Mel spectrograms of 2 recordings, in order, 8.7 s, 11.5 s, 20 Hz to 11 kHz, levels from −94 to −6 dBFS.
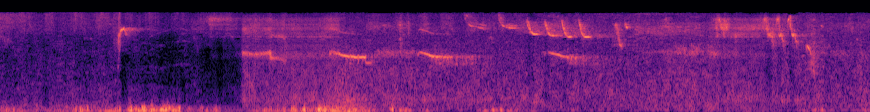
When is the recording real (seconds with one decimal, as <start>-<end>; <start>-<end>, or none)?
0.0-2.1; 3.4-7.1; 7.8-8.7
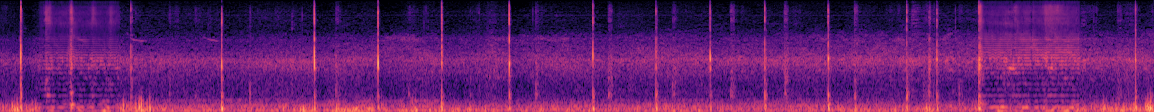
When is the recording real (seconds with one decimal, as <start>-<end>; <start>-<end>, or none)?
0.0-0.4; 1.2-9.8; 10.8-11.5

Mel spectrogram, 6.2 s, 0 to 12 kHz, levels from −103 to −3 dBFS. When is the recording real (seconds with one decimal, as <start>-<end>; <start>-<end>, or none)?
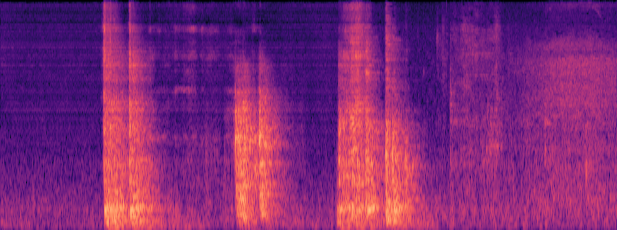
3.7-6.2

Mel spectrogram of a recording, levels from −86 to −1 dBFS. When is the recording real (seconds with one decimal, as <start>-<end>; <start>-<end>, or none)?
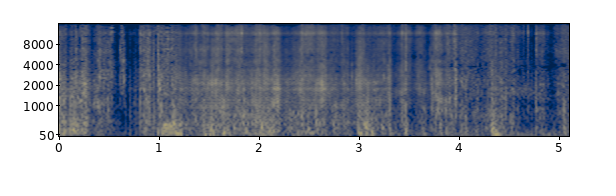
0.0-1.2; 3.9-5.1

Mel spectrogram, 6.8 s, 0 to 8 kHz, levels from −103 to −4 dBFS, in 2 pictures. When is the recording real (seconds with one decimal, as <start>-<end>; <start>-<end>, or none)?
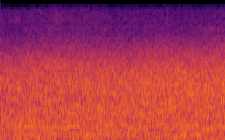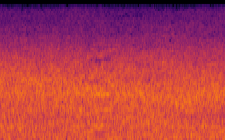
0.0-4.6; 5.1-6.8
